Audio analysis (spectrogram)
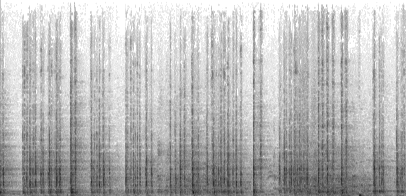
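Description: Rapid typing on a keyboard, a dense stream of close, crisp key clicks in quick bursts with a few brief pauses, heard alone without any voices.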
